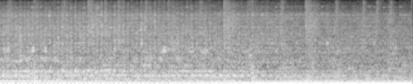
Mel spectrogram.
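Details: Engine started after replacing a dirty fuel filter and priming the fuel system by cycling the key three or four times catches and settles into a steady, low idle with no stumbling or hunting; running smooth.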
